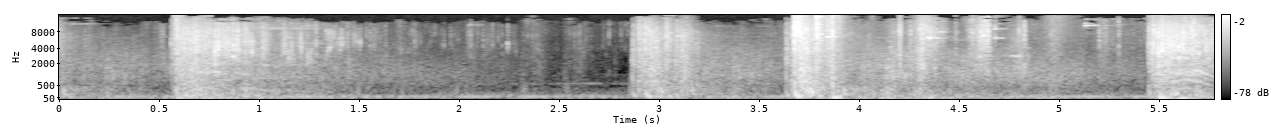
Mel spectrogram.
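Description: Sniper rifle fire in the Turkish online shooter Zula, several loud separate gunshot cracks spaced across a few seconds, each with a short echoing tail over a quieter game background.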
